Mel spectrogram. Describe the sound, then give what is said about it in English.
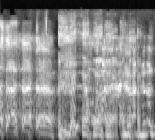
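Someone in church during mass coughs deliberately several times in quick succession, loud, the forced coughs mixed with a bit of stifled chuckling. “But when someone coughs, someone else coughs.”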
